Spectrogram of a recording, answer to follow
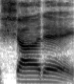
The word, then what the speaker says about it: Sade: Okay, Sade is how you say it.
